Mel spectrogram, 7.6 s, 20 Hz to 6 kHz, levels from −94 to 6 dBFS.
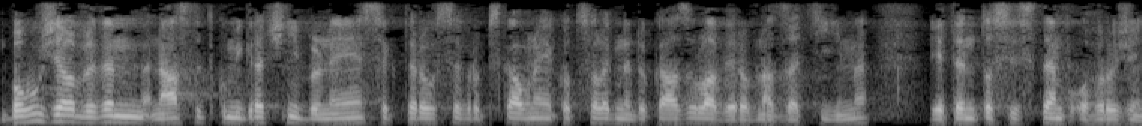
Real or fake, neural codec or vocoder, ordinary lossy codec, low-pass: real; none; none; 5.4 kHz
